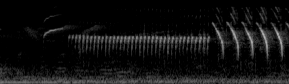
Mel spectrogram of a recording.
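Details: Canary stimulating song opening with a thin rising whistle, then a long rapid high trill that breaks into loud down-sweeping notes.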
